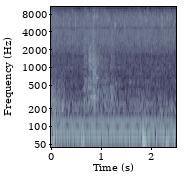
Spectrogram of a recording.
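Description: Fresh fish seasoned with pepper and a little salt fries steadily in a pan, a continuous close sizzle and crackle with no talking.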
